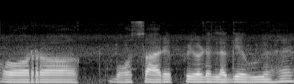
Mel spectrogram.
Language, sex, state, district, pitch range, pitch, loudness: Hindi, female, Bihar, Samastipur, 110-120 Hz, 115 Hz, -14 LUFS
